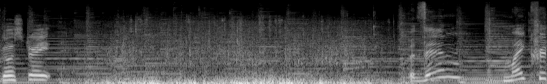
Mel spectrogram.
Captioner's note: bike scraping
